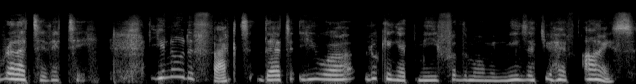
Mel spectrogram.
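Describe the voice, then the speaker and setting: A woman with a French accent speaks at a moderate pace, her fairly high voice somewhat breathy and her intonation lively. The sound is dry and close, with no echo. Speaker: life coach. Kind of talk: motivational talk. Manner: halting.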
